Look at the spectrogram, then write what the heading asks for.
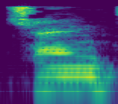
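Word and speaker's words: Trang: And Chang too, T-R-A-N-G. T-R is Ch sound. T-R-A-N-H is actually Chang, which is pretty Chinese sounding.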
